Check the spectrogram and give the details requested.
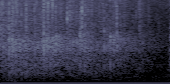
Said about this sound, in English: It was the start of a clap. Can I clap now, Pastor? We can. It's all good.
